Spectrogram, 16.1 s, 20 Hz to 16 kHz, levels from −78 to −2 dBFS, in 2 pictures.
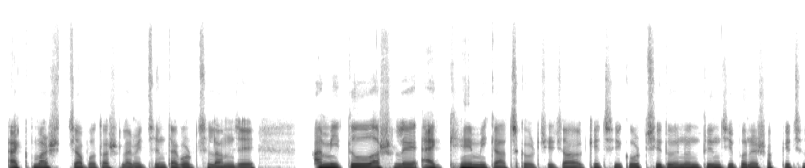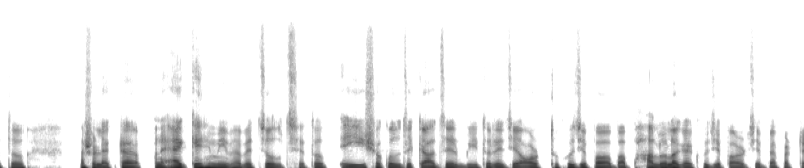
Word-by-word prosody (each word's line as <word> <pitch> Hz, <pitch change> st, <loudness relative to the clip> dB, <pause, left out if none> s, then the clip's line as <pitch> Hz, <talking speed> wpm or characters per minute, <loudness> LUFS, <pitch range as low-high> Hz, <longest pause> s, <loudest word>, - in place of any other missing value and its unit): ১ 125 Hz, -, -2 dB
মাস 150 Hz, -2 st, +2 dB, 0.2 s
যাবত 120 Hz, -2 st, -1 dB
আসলে 115 Hz, +2 st, -8 dB
আমি 105 Hz, -, -1 dB
চিন্তা 120 Hz, +2 st, -1 dB
করছিলাম 125 Hz, -4 st, -1 dB
যে 105 Hz, -, +1 dB, 0.7 s
আমি 145 Hz, +3 st, +8 dB
তো 160 Hz, -, +5 dB, 0.2 s
আসলে 150 Hz, +1 st, -2 dB, 0.3 s
একঘেয়েমি 125 Hz, 0 st, +3 dB
কাজ 95 Hz, -1 st, -1 dB
করছি। 100 Hz, +2 st, -6 dB
যা 110 Hz, -, +1 dB, 0.2 s
কিছুই 155 Hz, +2 st, -4 dB
করছি 155 Hz, -3 st, -1 dB
দৈনন্দিন 135 Hz, 0 st, +2 dB
জীবনে, 140 Hz, -3 st, -1 dB
সবকিছু 135 Hz, +1 st, -5 dB
তো 135 Hz, -, 0 dB, 0.7 s
আসলে 135 Hz, 0 st, +2 dB
একটা 140 Hz, -, 0 dB, 0.3 s
মানে 150 Hz, -1 st, +2 dB
একঘেয়েমি 145 Hz, -1 st, +4 dB
ভাবে 105 Hz, -1 st, +1 dB
চলছে। 110 Hz, -3 st, -1 dB
তো 115 Hz, -, 0 dB, 0.3 s
এই 160 Hz, -, +3 dB, 0.2 s
সকল 155 Hz, +1 st, +1 dB
যে 155 Hz, -, 0 dB
কাজের 120 Hz, +3 st, +1 dB
ভিতরে 125 Hz, +2 st, -1 dB
যে 125 Hz, -, 0 dB, 0.2 s
অর্থ 105 Hz, -, -2 dB
খুঁজে 125 Hz, -2 st, +2 dB
পাওয়া 105 Hz, -3 st, +3 dB
বা, 105 Hz, -, +2 dB, 0.2 s
ভালো 110 Hz, +3 st, +2 dB
লাগা 130 Hz, -2 st, +3 dB
খুঁজে 115 Hz, -2 st, -3 dB
পাওয়ার 95 Hz, -1 st, -1 dB
যে 110 Hz, -, -5 dB
ব্যাপারটা, 100 Hz, -2 st, -6 dB
125 Hz, 165 wpm, -23 LUFS, 115-140 Hz, 0.7 s, আমি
